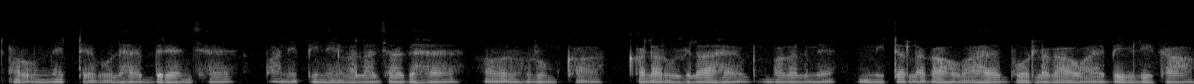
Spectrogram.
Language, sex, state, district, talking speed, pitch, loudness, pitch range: Hindi, male, Jharkhand, Jamtara, 140 wpm, 110 Hz, -33 LUFS, 105-110 Hz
